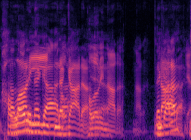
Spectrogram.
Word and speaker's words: Haloti Ngata: boy, say that name, Haloti Ngata. Haloti Ngata. Nada? You say Nada? I think it's You don't pronounce the G? You don't pronounce? Okay. The G is silent. Haloti Ngata.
